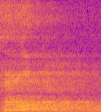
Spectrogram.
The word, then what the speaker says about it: Hanan: It's Hanan, not Hein, right?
